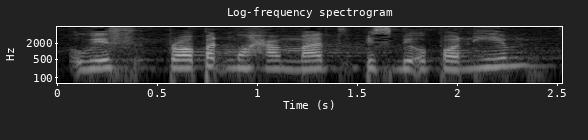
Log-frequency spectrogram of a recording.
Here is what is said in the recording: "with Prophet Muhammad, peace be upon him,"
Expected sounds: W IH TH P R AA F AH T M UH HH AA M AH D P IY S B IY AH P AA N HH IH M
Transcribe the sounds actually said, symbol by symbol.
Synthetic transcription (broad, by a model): W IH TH P R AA P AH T M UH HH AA M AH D P IY S B IY AH P AA N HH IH M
